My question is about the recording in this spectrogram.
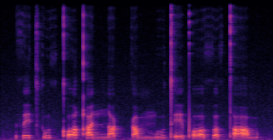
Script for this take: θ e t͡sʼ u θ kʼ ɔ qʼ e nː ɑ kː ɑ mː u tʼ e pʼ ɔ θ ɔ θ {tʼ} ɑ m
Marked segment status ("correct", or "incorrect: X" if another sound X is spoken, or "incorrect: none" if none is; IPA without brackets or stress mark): correct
